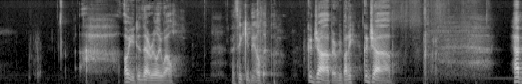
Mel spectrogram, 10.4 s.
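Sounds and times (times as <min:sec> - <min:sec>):
person sipping a drink: 0:00.2 - 0:02.5
speech: 0:02.5 - 0:03.6, 0:04.6 - 0:05.6, 0:06.2 - 0:08.0, 0:10.3 - 0:10.4.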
